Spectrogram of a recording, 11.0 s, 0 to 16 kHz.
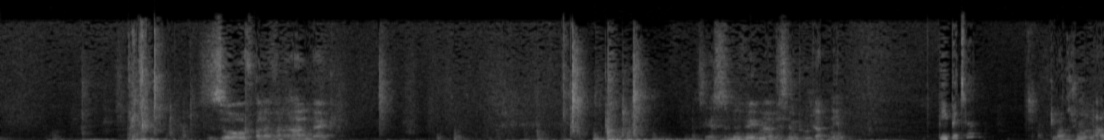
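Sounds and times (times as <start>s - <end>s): door knocks and shuffles: 5.8s - 7.3s
door heavy thump: 5.9s - 7.3s.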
